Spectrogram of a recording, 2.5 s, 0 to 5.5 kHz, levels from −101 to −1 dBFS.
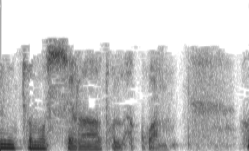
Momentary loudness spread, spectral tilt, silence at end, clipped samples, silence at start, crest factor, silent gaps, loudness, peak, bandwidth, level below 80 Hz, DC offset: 20 LU; -10 dB/octave; 0 s; under 0.1%; 0 s; 22 dB; none; -28 LUFS; -4 dBFS; 4.3 kHz; -52 dBFS; under 0.1%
